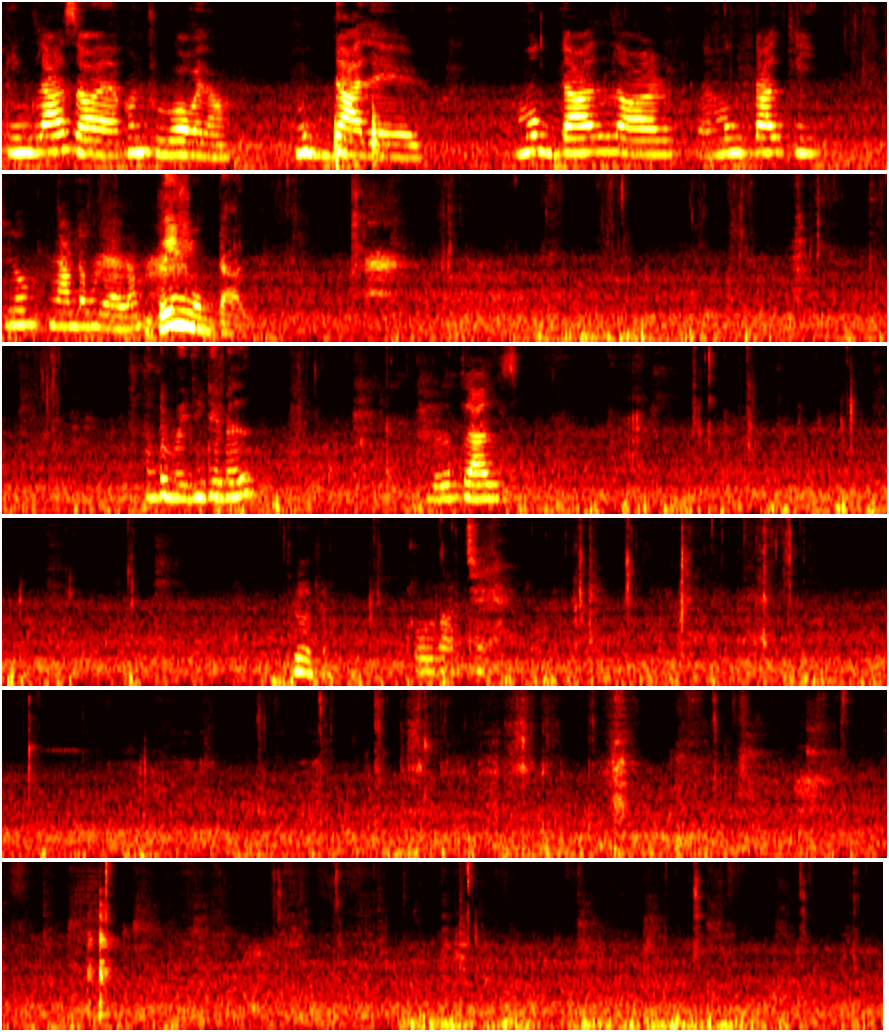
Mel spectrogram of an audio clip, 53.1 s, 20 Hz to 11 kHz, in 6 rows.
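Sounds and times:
person chewing food: 8.2s - 10.2s, 11.4s - 19.2s, 20.5s - 21.9s, 23.2s - 29.4s, 30.1s - 30.6s, 31.8s - 53.0s.

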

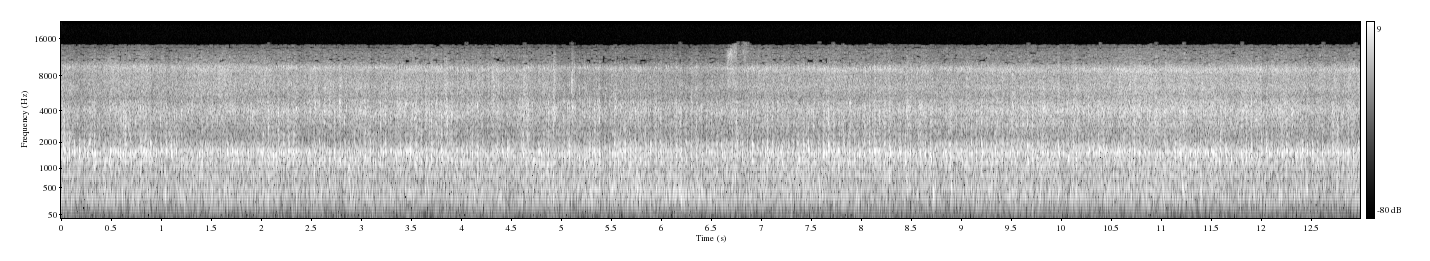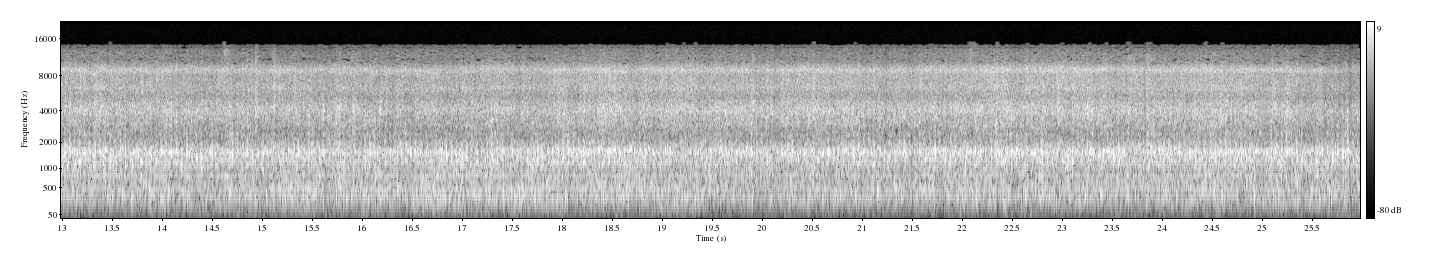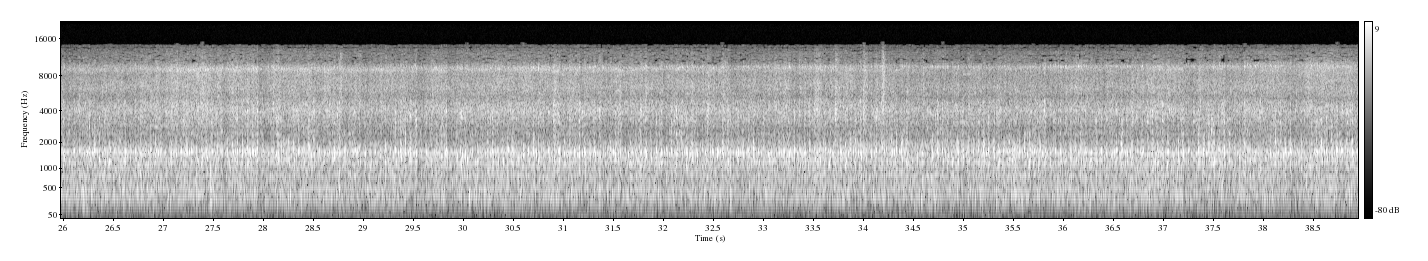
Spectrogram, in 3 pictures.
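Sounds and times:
diesel locomotive engine at full power: 0.0s - 38.9s.

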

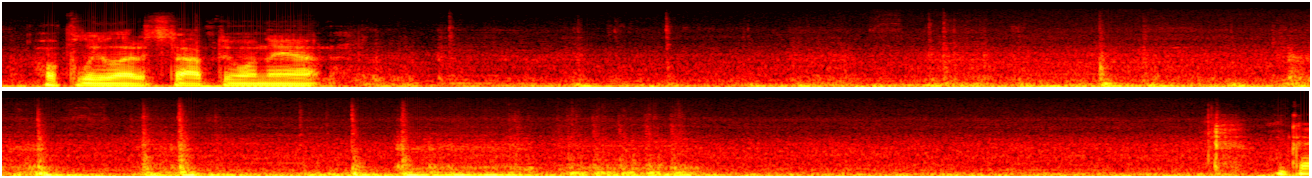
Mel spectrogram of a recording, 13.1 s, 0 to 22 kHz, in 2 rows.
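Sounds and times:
low rumble: 0.8s - 12.5s
irregular mechanical clicks and knocks: 1.6s - 10.2s
cd changer motor whirring: 1.8s - 10.4s.

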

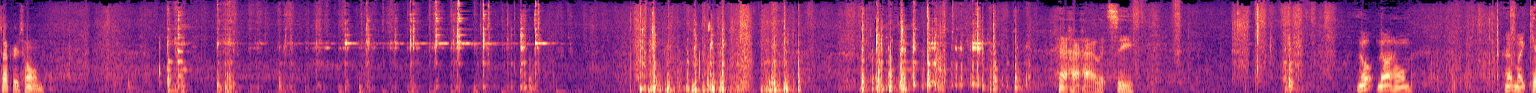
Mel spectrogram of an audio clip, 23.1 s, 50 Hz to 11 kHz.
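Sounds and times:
rustling and scraping: 0.7s - 15.6s, 16.6s - 20.2s, 21.2s - 23.0s
metal parts clinking: 2.5s - 8.5s, 13.0s - 15.2s
thin squeak: 3.4s - 8.6s, 10.4s - 10.8s.

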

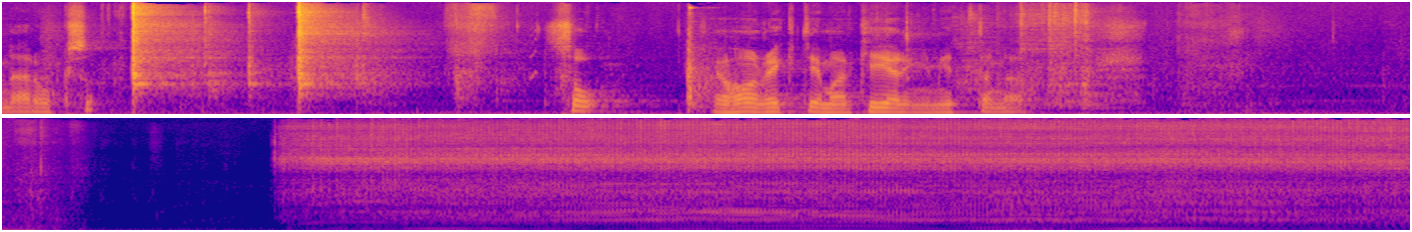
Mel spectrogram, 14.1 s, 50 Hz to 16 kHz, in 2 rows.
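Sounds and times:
electric metal shear whining: 8.4s - 14.0s.

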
